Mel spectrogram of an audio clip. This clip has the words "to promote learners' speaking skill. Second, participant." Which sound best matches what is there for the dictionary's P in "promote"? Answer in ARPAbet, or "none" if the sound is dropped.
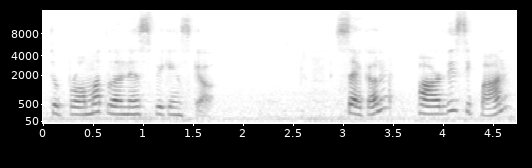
P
